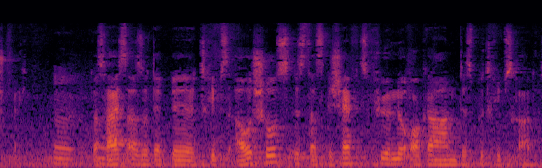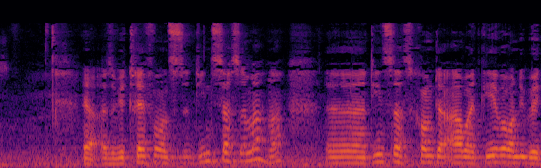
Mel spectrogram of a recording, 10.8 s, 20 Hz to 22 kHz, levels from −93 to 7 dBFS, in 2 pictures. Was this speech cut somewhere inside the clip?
no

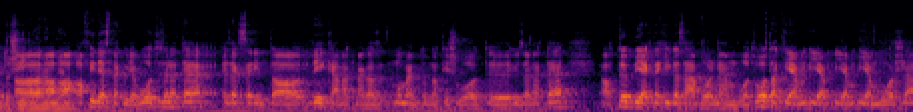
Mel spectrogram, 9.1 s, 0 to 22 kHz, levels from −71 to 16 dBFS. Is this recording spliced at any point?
no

